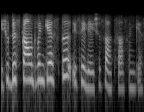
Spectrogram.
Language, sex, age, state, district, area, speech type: Kashmiri, female, 60+, Jammu and Kashmir, Ganderbal, rural, conversation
